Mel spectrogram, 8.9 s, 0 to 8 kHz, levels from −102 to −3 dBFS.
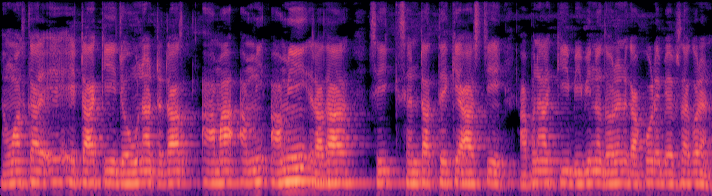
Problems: none marked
